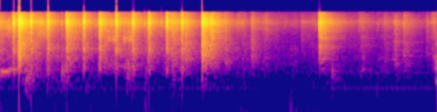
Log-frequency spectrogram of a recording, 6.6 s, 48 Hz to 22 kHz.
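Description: Rapid sharp cracks of toy gunfire in a pretend WW2 battle game, a quick regular string of bright snapping shots followed by a few scattered louder pops with fading tails.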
